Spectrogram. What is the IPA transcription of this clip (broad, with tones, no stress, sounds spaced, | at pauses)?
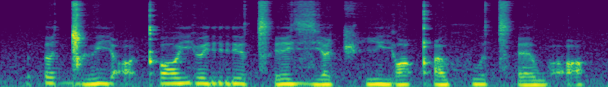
ʔ ə˨˦ ɡ͡ǀ ʏ˩˧˩ j ɑ̰˨˦ kʼ ɔ˨˦ j ʏ˨˦ rʲ ə˧˩˧ t͡sʼ e˨˦ zʲ ɑ˩˧˩ t͡ʃʰ i˩˧˩ j ɔ˩˧˩ qʼ e˩˧˩ xʷ ə˨˦ t͡sʼ ɛ˩˧˩ w ɑ̰˥˩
